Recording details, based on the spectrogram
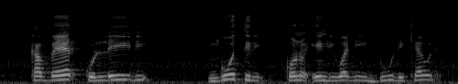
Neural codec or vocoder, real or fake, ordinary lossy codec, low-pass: vocoder, 22.05 kHz, 80 mel bands, Vocos; fake; none; none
